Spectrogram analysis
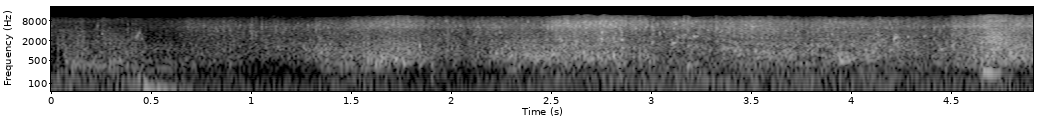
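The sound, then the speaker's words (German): Water laps and trickles steadily around a small boat gliding slowly forward toward a landing place under trees on the shore, a soft continuous wash with occasional splashes, moderately quiet, with no voices. “Aber ich will nicht hier anlegen, sondern dort, unter den Bäumen, wo ich mein Boot gut vor ihnen verstecken kann.”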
